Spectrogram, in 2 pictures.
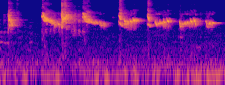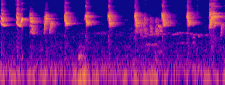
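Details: Cendet, from Indonesia, singing energetically: a varied series of sharp, buzzy, downslurred high notes and chattering phrases, delivered in separate bursts roughly every half second, with a faint low hum in the background.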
